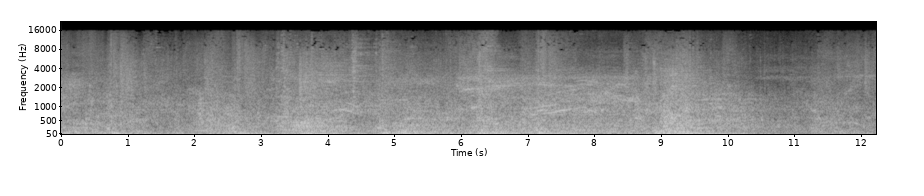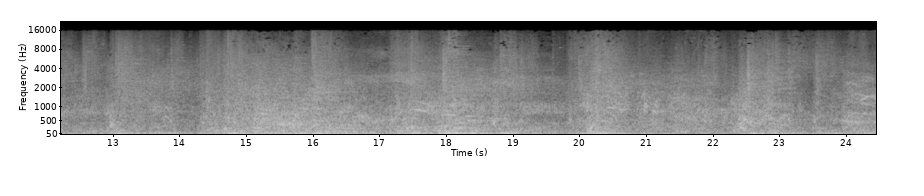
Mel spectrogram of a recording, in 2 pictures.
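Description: Game combat effects crash and whoosh.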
